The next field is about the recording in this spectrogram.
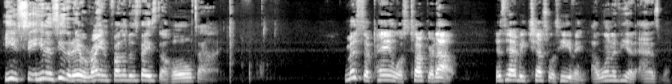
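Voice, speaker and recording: Casting: male principal doing a children's read-aloud, slightly raised pitch, conversational asides, questions to the listeners. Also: expressive, a little fast, darkish tone. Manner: addresses children directly, asks questions, repeats himself. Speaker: school principal reading aloud.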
